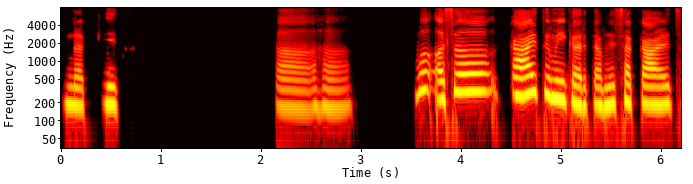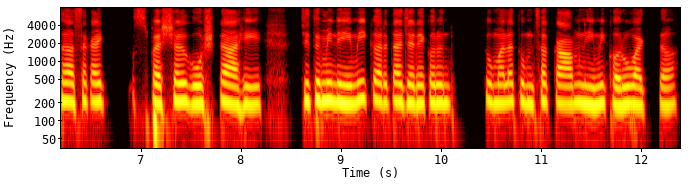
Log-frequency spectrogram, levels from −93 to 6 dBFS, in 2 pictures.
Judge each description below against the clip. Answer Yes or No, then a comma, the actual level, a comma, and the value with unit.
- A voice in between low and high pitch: No, high, 200 Hz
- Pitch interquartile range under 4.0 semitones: Yes, average, 2.8 semitones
